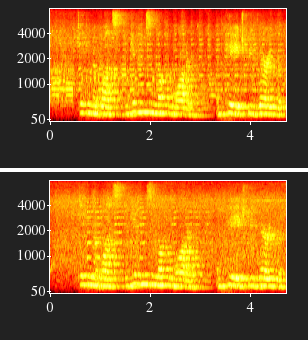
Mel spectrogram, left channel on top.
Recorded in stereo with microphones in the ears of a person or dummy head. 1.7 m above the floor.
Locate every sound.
0.6 s a woman speaking: 75° left (ahead or behind), 5 m; by 4.6 s 65° left (ahead or behind), 2.5 m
